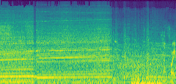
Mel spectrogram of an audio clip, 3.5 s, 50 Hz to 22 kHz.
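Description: An Audi R8 LMS race car engine roars at high revs at Donington Park, loud and close, with a gear change and the pitch dropping and shifting as it drives on amid track noise.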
